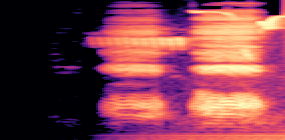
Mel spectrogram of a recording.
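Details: Razorbill (Alca torda) giving two short, harsh, croaking notes, the second louder and longer, each with a rough buzzy tone over a quiet background.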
